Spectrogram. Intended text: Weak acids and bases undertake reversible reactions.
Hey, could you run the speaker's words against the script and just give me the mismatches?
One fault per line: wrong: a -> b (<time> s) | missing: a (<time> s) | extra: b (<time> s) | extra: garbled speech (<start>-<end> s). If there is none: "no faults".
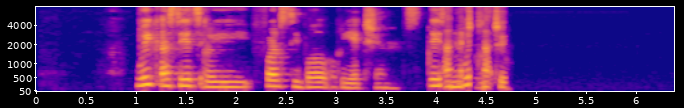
missing: and bases undertake (1.6 s)
extra: garbled speech (3.9-4.7 s)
